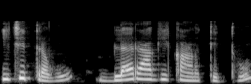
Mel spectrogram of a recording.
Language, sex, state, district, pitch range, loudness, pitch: Kannada, female, Karnataka, Dharwad, 180-240 Hz, -15 LUFS, 210 Hz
